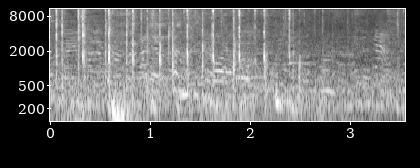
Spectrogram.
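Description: Hand drums are struck in quick, sharp beats.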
